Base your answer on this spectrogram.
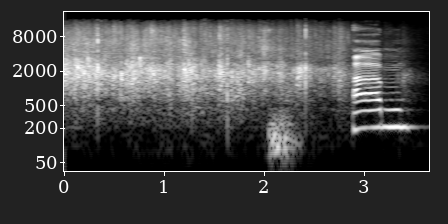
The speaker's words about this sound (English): But again, just the debaters, please, a round of applause one more time.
